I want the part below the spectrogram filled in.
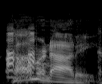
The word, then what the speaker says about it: Comirnaty: Comirnaty. Calm or naughty.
